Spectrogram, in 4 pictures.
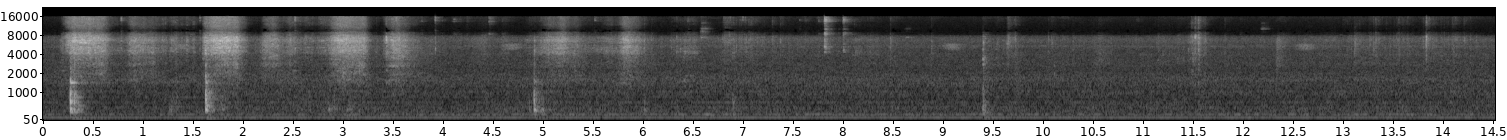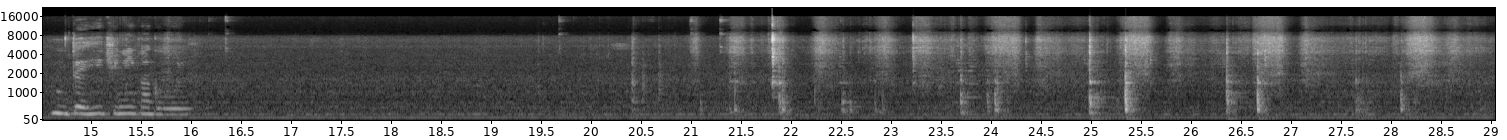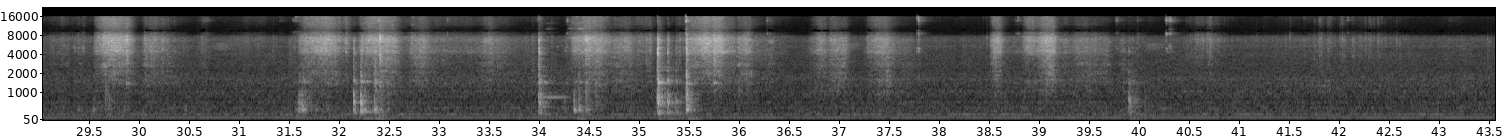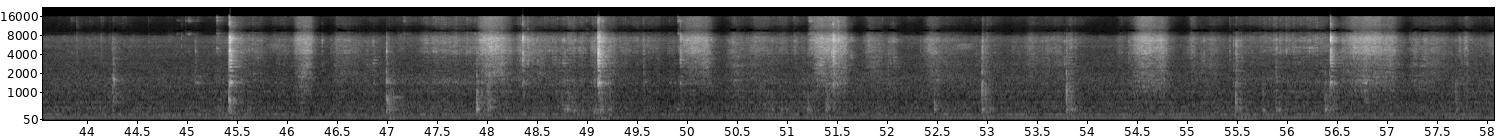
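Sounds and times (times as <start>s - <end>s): hands working dough in steel bowl: 0.0s - 7.4s, 21.0s - 30.7s, 31.4s - 37.8s, 45.2s - 58.0s
steady low hum: 0.0s - 58.0s.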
